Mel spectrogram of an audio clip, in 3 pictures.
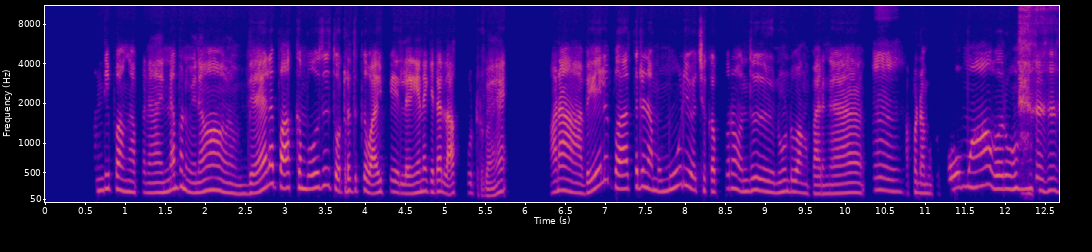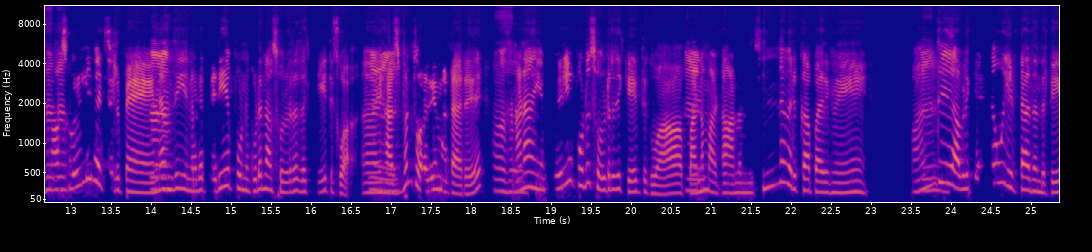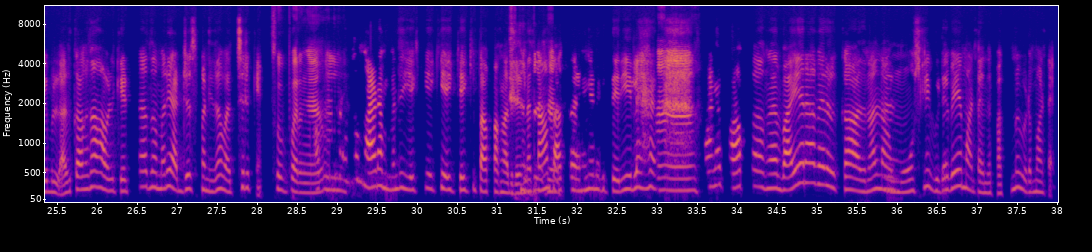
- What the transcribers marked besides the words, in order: chuckle; laugh; other background noise; tapping; in English: "ஹஸ்பண்ட்"; laughing while speaking: "அதில என்ன தான் பார்க்கிறாங்கன்னு எனக்கு தெரியல"; laugh; drawn out: "ஆ"; in English: "மோஸ்ட்லி"
- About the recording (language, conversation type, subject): Tamil, podcast, வீட்டை உங்களுக்கு ஏற்றபடி எப்படி ஒழுங்குபடுத்தி அமைப்பீர்கள்?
